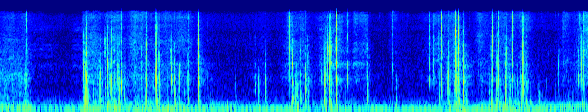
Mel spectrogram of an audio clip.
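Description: Fingertips fold, press and crinkle a thin clear plastic bag wrapped around a small flexible tripod. Quiet, crisp bursts of bright crackling come in irregular clusters over a steady low hum.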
